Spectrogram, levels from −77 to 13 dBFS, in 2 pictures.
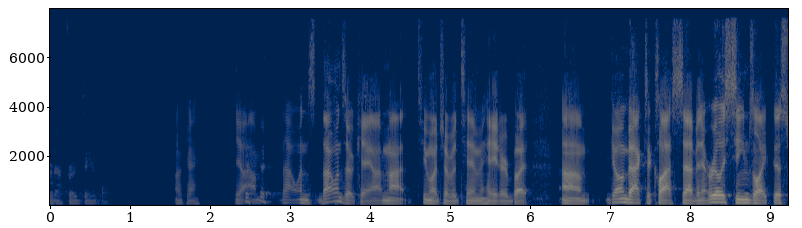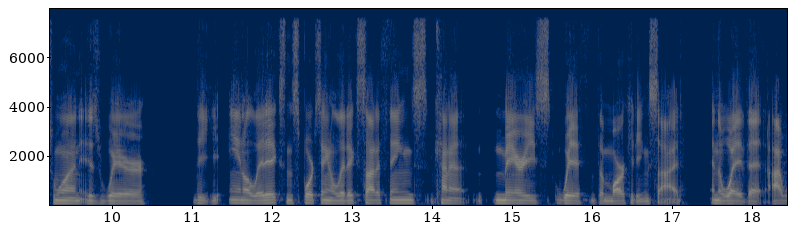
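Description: At 3.12 s the speech and the room noise behind it jump louder together by about 9 dB, just before "that one's okay", and at 4.14 s, between "that one's okay" and "not too much of", they rise again by about 4 dB. These are microphone volume steps: the call software raised the input gain at once rather than gradually. The call path's band-limited sound, with nothing above 8 kHz, fits G.722.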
